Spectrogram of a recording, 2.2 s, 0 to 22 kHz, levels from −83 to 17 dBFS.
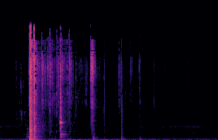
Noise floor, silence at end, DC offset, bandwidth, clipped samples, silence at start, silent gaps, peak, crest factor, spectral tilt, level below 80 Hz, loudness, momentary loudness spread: -66 dBFS; 1.2 s; under 0.1%; 18 kHz; under 0.1%; 0.3 s; none; -4 dBFS; 28 dB; -1 dB/octave; -50 dBFS; -26 LUFS; 12 LU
